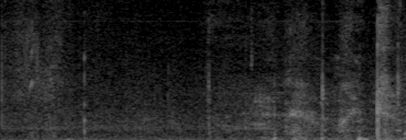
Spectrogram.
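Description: Near silence, then faint rustling and a few soft clicks in the last half second or so as a ventriloquist's puppet is handled and lifted out of its case.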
